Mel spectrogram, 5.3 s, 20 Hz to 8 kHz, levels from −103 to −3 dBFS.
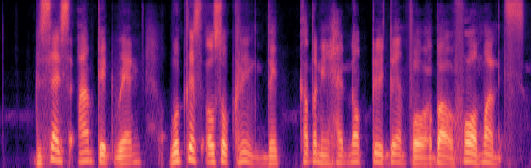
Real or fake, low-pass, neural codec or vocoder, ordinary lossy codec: fake; none; codec, 16 kHz, 1 kbps, FreqCodec, larger model; none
